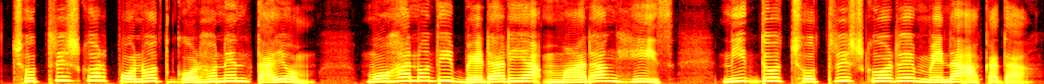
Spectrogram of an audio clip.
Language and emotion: Santali, neutral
